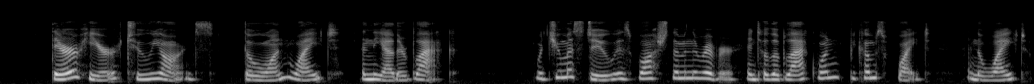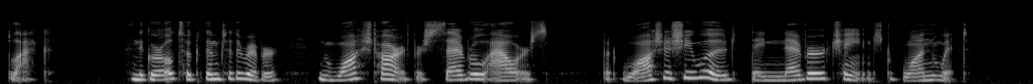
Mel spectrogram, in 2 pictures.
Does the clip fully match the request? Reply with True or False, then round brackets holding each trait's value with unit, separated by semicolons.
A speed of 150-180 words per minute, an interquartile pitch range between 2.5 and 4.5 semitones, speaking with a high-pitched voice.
True (165 wpm; 3.8 semitones; 240 Hz)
